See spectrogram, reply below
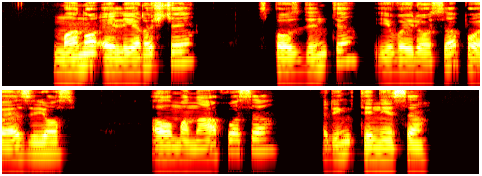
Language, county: Lithuanian, Marijampolė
